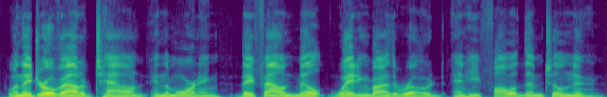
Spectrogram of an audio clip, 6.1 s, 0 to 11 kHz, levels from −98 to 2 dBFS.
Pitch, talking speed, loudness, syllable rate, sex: 115 Hz, 215 wpm, -17 LUFS, 4.7 syllables/s, male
